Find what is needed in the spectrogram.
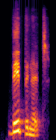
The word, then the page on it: bipinnate: Indian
